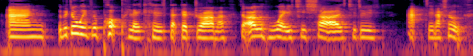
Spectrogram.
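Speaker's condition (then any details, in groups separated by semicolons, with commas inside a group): Deafness; hears song beat and singing but not words, heavy metal rock indistinct, uses sign language; dances by counting and following partner Giovanni's lead, not the music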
